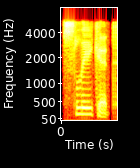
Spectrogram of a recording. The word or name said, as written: sleekit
